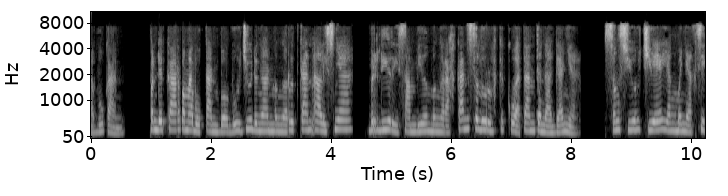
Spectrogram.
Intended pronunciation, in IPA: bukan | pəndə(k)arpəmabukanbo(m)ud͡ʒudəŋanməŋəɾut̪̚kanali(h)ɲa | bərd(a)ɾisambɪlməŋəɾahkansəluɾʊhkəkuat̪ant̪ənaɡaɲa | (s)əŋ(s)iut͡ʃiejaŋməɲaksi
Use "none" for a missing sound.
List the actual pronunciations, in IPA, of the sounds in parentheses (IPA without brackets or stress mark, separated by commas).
k, b, s, i, s, s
